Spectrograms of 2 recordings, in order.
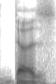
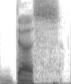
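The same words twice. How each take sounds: First: The word ends with a buzzing Z sound. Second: The word ends with a hissing S sound. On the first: The speaker calls it right. "I say does" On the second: The speaker calls it wrong. "I don't say does"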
